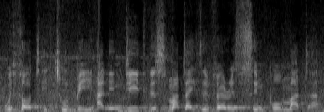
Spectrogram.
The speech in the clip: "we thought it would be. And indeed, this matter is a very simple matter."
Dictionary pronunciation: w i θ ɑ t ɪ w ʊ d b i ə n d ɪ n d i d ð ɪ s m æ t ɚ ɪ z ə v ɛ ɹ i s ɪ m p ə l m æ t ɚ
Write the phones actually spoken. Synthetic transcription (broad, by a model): w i θ ɑ t ɪ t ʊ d b i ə n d ɪ n d i d ð ɪ s m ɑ t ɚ ɪ z ə v ɛ ɹ i s ɪ m p ə l m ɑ t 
